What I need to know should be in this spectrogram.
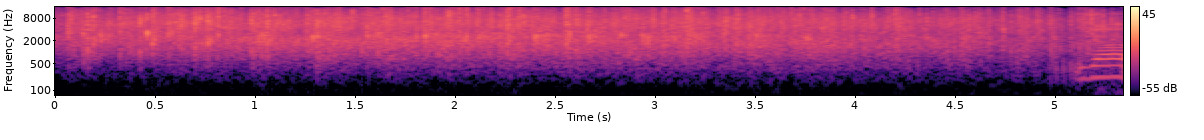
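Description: Hands clap in steady, lively applause.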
